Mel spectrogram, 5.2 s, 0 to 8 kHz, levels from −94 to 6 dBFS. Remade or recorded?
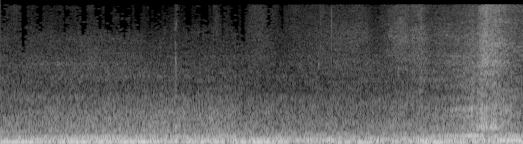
recorded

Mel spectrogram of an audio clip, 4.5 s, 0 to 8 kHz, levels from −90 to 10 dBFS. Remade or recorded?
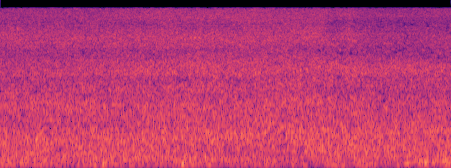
remade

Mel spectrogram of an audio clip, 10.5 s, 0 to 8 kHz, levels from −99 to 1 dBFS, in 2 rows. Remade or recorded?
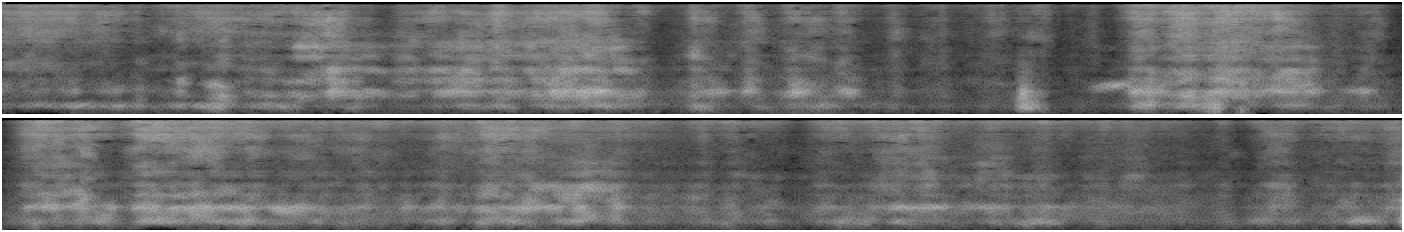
remade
